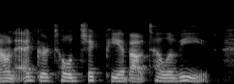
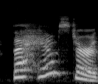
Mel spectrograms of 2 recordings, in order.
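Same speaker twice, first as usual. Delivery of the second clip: high, louder delighted cry; excited cry; 10 semitones higher, 5 dB louder, slower than usual. Acted. Boy spotting his lost hamster, crying out with delight. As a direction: burst out with joy at the news. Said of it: "the boy cried".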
